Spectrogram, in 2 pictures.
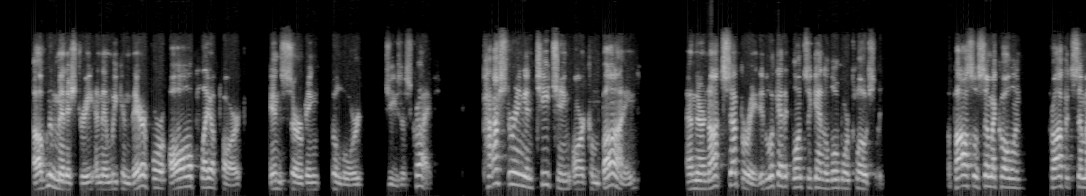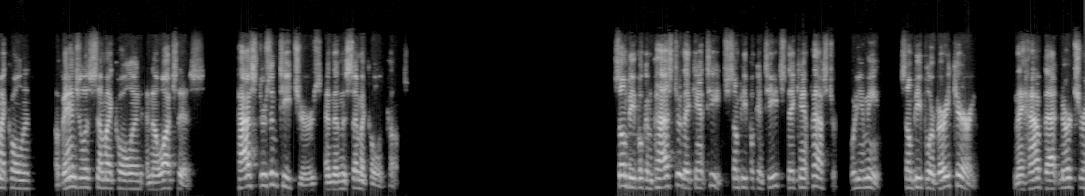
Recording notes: Sermon delivered at Pilgrim Baptist Church on Sunday, January 2, 2022, at 11:15 am. Jere Whitson Rd.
